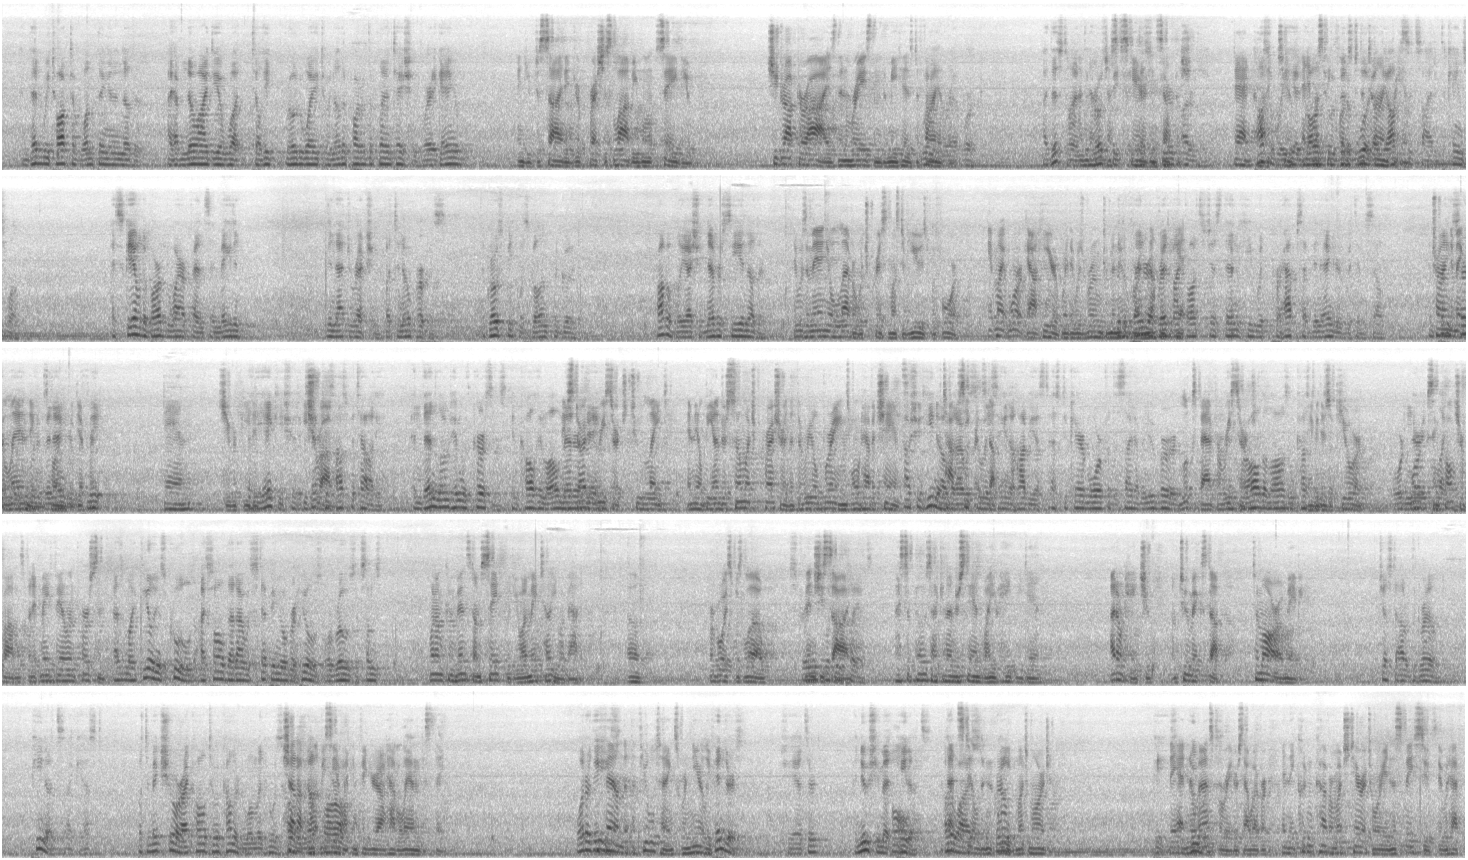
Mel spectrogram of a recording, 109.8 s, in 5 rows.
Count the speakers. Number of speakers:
two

